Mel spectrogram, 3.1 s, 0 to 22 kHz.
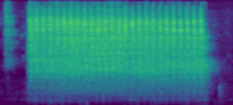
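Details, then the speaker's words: Radial shockwave therapy unit (Storz MP50) at 11 Hz, applicator on the heel with ultrasound gel for plantar fasciitis demo: loud rapid rattling pulses blurring into a steady buzz; shockwave device running. "I'll demo the unit quickly just so you hear the sound and see the application, but I won't talk during that because it'd be very difficult to hear anything."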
